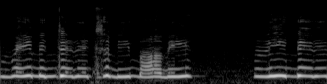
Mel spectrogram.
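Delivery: put-on bawling, sobbing small child's voice. Mother retelling her child's confession, imitating a bawling child. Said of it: "he started bawling and he says".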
